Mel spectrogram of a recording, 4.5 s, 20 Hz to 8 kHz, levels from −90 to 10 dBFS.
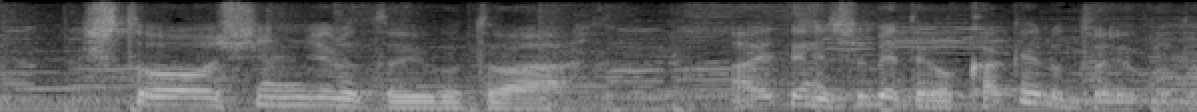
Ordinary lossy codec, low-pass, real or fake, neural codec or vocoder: none; 7.2 kHz; real; none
